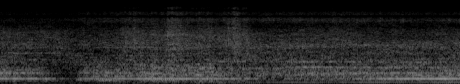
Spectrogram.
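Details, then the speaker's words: Hornby TT:120 DCC locomotive with a Hornby-fitted replacement motor at full speed (CV 255, 126 speed steps): loud, harsh, steady buzz with a fixed hum; motor excessively noisy and too slow, struggling to reach scale speed. "So you can hear the motor is excessively noisy, and it is also, I'd say, too slow. It's struggling to get anything like its scale speed."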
